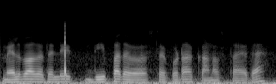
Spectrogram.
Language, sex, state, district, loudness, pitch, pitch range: Kannada, male, Karnataka, Bangalore, -26 LUFS, 110 Hz, 105-120 Hz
